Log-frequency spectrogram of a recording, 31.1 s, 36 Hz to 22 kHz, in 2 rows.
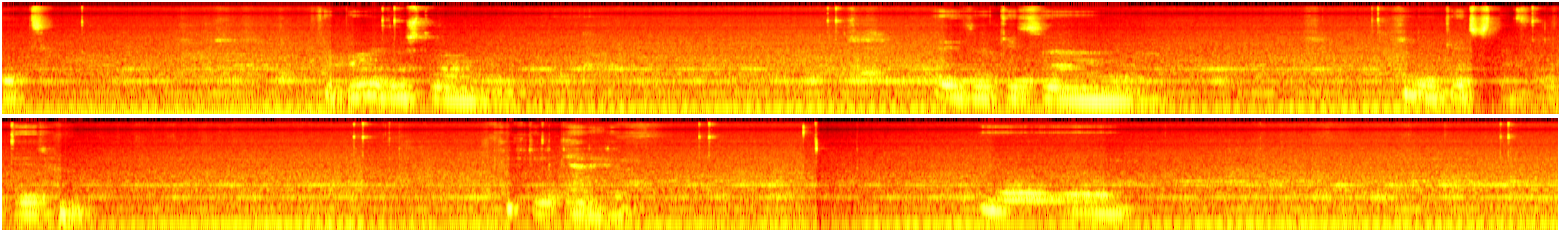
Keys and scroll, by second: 0.4 alt+Delete.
